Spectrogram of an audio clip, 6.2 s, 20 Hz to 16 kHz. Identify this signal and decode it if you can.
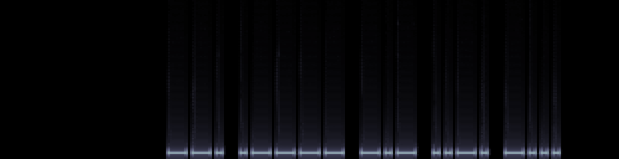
Morse code, heard as a keyed tone, about 21 wpm, 700 Hz. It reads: G1KFB
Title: DXCC-100 Call Signs - 5 Characters - 20wpm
